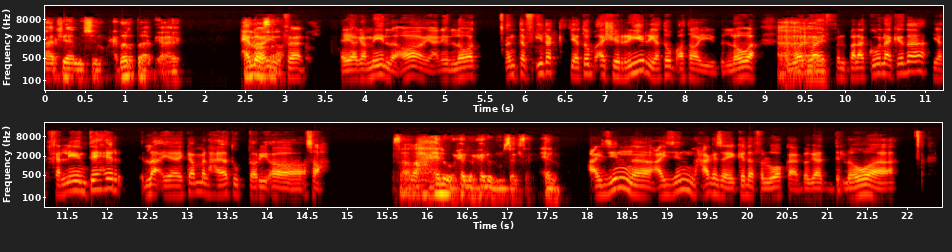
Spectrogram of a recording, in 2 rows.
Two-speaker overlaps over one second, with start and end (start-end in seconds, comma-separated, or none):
none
